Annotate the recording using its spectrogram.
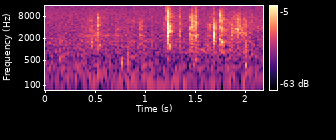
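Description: Faint room tone, then a run of small, quick clicks in the second half: a chip of hard homemade sugar lolly being crunched between the teeth.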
